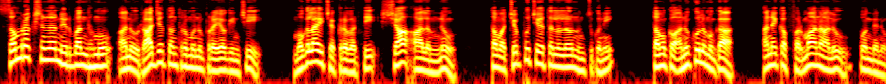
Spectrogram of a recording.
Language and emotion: Telugu, neutral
